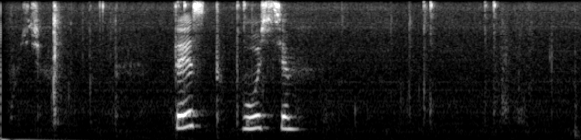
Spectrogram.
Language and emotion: Russian, neutral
